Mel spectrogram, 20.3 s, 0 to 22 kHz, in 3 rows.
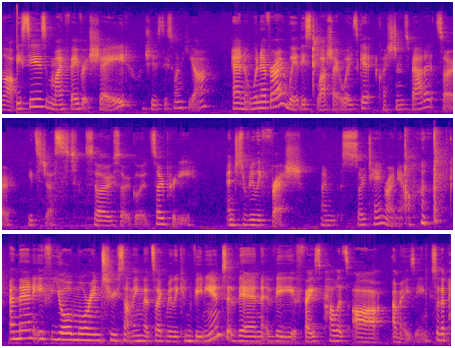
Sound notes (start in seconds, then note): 13.0 chuckles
